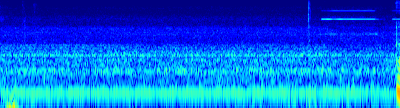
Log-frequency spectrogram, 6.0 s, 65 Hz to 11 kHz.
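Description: HP ProLiant DL580 G4 server's cooling fans running with a steady hum and a low, even drone while the machine goes through its power-on self-test.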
